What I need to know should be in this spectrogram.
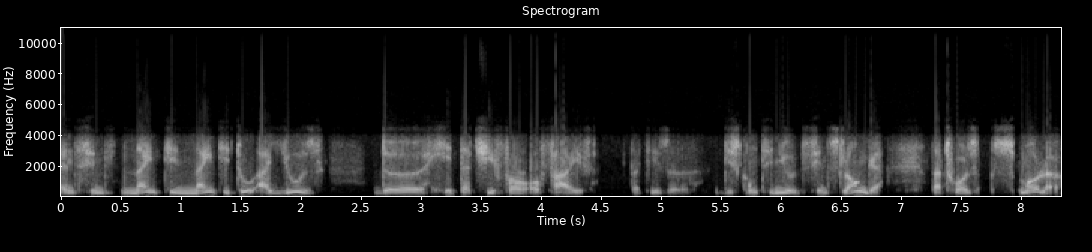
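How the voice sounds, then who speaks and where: A man speaks with a French accent. He takes a fairly slow pace. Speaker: physician and professor. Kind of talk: interview. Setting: phone call.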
